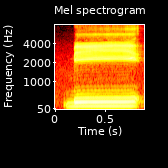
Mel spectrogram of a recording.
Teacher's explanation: بیچ زبان اور تالو کے درمیان خالی حصہ رہے گا، وہاں سے وہ یا مدہ نکلے گی. جیسے با یا زیر بی، دیکھیں بیچ زبان تالو کا کوئی میل جول نہیں ہے.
